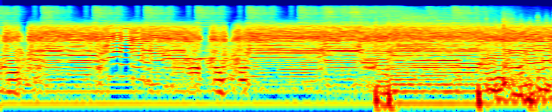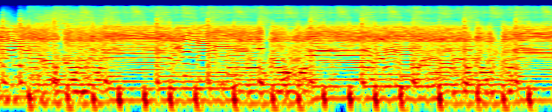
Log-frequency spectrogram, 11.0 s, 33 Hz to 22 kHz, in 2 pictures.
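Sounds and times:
electric guitar rock riff: 0.0 - 11.0.

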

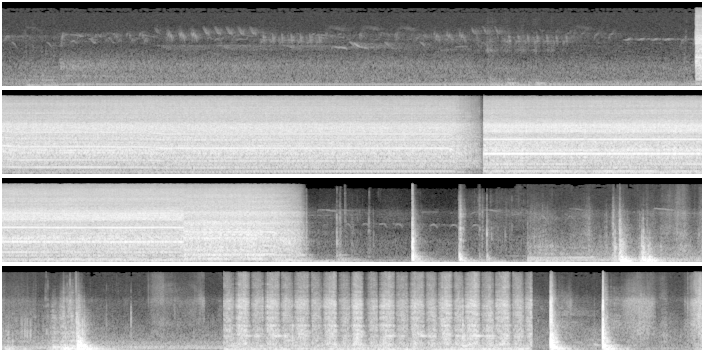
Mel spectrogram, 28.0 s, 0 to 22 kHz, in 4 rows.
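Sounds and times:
electric chainsaw cutting log: 7.0 - 17.1.

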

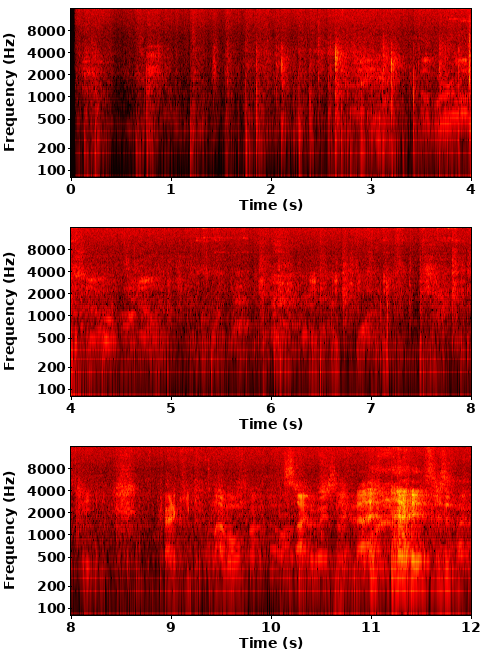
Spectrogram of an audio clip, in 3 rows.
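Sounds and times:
people talking: 2.6 - 12.0.

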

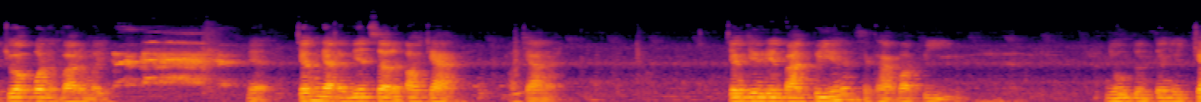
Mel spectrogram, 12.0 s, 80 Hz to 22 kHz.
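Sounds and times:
rooster crowing: 1.1 - 2.6.

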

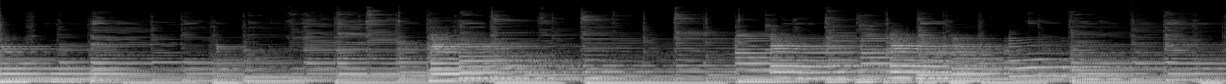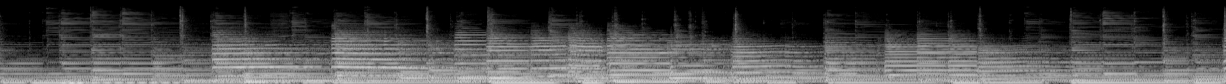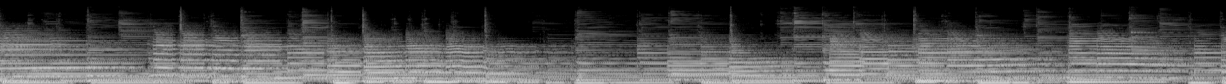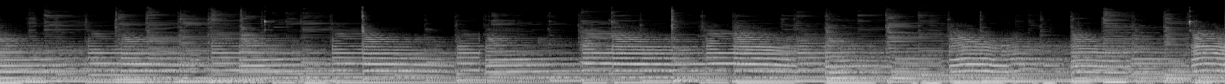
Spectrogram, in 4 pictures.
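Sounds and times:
guitar accompaniment: 0.0 - 49.0
low bass notes: 0.0 - 49.0
slide guitar lead: 0.0 - 49.0.

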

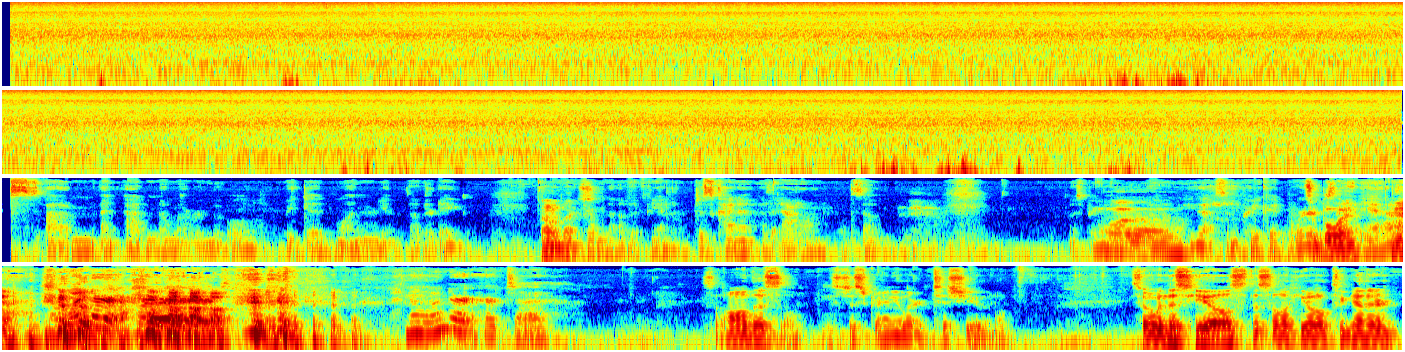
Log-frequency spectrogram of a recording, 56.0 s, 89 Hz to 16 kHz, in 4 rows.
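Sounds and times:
fan-like hiss: 0.1 - 28.0, 39.4 - 47.5, 49.1 - 56.0
faint hum: 0.1 - 56.0.

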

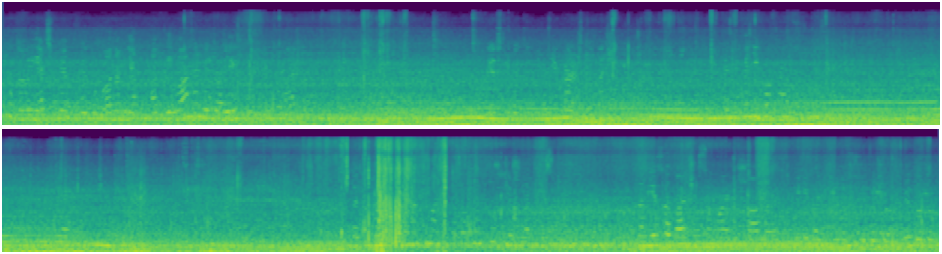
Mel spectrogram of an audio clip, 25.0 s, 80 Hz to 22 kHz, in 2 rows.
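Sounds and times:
bus engine idling: 0.0 - 25.0.

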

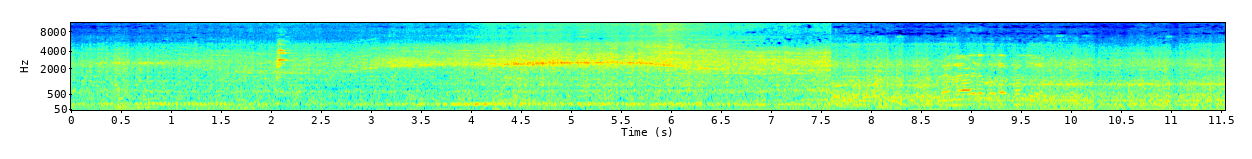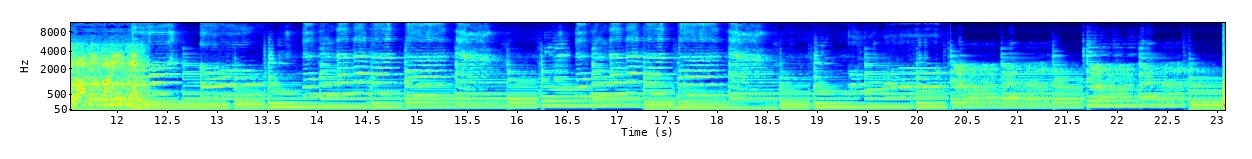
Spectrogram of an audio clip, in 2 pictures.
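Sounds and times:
diesel truck engine droning: 0.0 - 12.6.

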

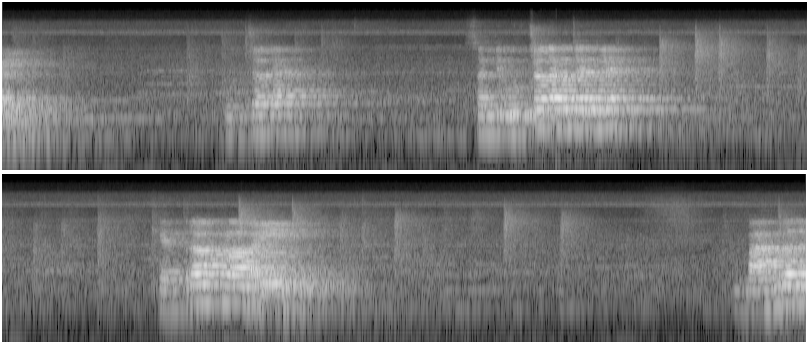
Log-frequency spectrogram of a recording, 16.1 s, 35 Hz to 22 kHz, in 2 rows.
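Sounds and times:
man speaking: 2.3 - 3.2, 9.6 - 11.2, 15.4 - 16.0.

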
